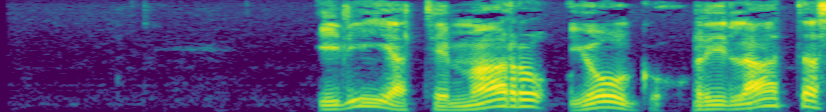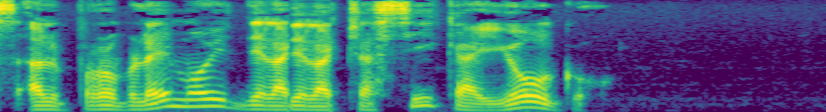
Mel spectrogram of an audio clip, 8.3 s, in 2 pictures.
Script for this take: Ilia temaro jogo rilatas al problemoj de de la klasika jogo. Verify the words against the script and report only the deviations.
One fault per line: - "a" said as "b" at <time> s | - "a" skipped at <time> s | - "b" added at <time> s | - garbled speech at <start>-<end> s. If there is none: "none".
none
